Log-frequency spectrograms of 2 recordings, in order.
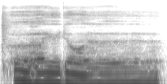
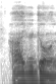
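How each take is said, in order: First: It is said with weak, limp energy. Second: It is said with strong, confident energy.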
